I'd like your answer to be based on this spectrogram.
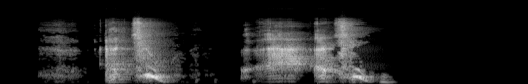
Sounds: Sneeze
